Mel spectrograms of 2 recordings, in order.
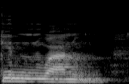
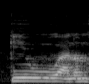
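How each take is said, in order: First: The n before w is pronounced clearly. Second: The n before w is dropped and merged. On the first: The speaker calls it right. "Yang betul kinwanun" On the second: The speaker calls it wrong. "tidak boleh membaca kiwanun, salah malahan"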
